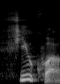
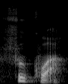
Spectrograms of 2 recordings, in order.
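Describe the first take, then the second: First: The first syllable sounds like the word 'few'. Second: The first syllable does not sound like 'few'. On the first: The speaker calls it right. "it's actually Fuqua, like the word few" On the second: The speaker calls it wrong. "I always used to mispronounce it. I would say like Fuqua"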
